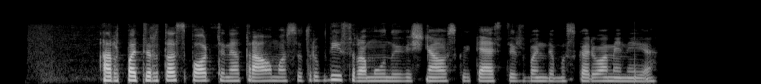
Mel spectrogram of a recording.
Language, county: Lithuanian, Vilnius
